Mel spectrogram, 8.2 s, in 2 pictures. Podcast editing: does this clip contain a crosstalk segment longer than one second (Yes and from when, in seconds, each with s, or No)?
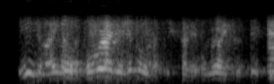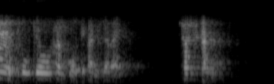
Yes, from 0.9 s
